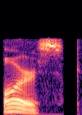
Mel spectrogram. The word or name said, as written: Orsk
